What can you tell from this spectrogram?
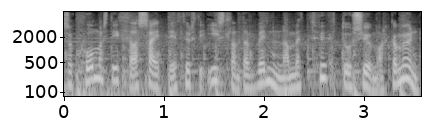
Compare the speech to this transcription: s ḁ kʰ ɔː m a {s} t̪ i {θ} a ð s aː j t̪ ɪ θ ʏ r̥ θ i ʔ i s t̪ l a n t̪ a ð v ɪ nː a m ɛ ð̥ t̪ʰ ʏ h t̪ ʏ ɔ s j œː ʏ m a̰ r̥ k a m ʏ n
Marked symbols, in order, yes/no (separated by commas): yes, yes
